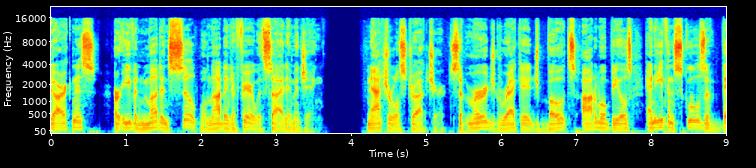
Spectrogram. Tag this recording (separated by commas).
Speech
